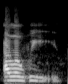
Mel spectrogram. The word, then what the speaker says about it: Eloise: point out that um the actual pronunciation to um the storm is eloise can you repeat that eloise that's the pronunciation to this eloise storm so i'm guessing that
